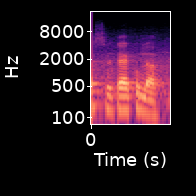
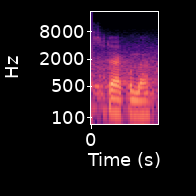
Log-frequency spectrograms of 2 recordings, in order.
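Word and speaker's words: Psittacula: लोग क्या बोलते हैं सकला इसमें पी क्या रहता है साइलेंट रहता है तो इसको क्या बोला जाता है सकला नेक्स्ट हमारे पास है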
